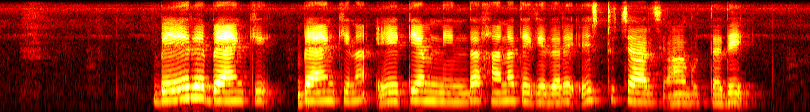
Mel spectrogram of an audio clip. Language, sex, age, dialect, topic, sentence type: Kannada, female, 31-35, Coastal/Dakshin, banking, question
